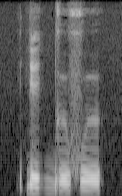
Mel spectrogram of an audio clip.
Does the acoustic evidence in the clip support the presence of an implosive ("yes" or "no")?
yes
